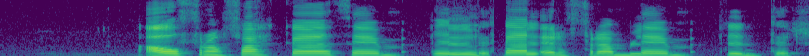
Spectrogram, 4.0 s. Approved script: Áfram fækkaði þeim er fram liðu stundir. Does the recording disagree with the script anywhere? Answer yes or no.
yes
